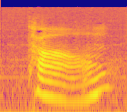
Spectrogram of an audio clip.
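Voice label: "teng", Mandarin Chinese syllable, third tone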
